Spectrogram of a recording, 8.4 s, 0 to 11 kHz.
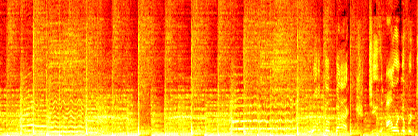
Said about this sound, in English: That music is signals that Pat is in at 6 past the hour of 7 o'clock.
